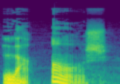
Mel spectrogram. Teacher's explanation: H here is not pronounced, so you get the sound en, hanche at the beginning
